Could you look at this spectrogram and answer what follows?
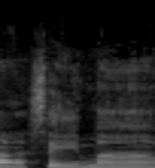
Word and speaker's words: เสมา: คะ อ่าน แบบ แรก ก็ คือ อ่าน ว่า เสมา หมาย ถึง เครื่อง หมาย บอก เขต โบสถ์ และ ก็ อัน แบบ ที่ สอง คือ สะเหมา หมาย ถึง หญ้า นะ คะ ต่อ ไป อ่าน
